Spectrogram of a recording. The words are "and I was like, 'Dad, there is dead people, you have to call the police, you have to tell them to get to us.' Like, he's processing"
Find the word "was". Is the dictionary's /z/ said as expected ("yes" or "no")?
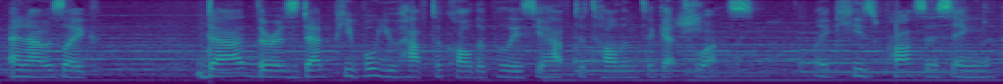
yes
